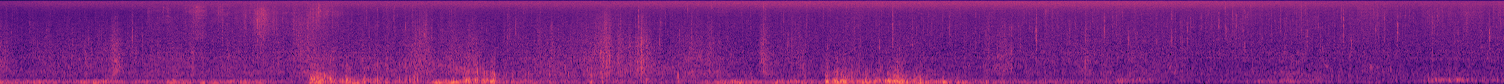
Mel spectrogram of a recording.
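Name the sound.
heavy rain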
